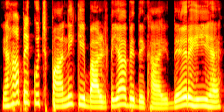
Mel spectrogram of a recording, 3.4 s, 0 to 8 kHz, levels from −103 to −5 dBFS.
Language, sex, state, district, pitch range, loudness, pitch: Hindi, male, Jharkhand, Ranchi, 145-210 Hz, -15 LUFS, 175 Hz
